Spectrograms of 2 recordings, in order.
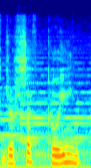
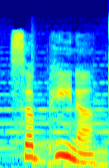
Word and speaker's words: subpoena: You tried to run away from the bailiff who was trying to hand you your subpoena? How do you... Subpoena.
